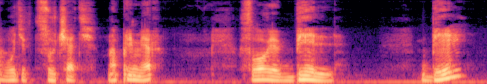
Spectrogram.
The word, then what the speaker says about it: бел: Бель пишется б, е, л, но как будто бы читается как бель. Л с мягким знаком.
